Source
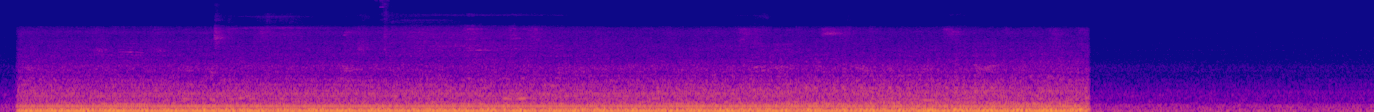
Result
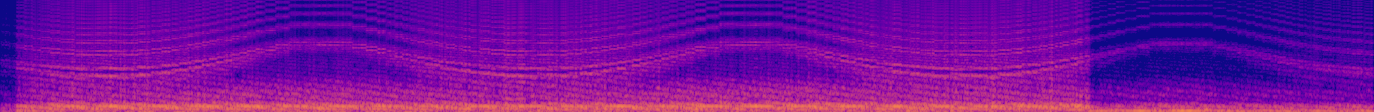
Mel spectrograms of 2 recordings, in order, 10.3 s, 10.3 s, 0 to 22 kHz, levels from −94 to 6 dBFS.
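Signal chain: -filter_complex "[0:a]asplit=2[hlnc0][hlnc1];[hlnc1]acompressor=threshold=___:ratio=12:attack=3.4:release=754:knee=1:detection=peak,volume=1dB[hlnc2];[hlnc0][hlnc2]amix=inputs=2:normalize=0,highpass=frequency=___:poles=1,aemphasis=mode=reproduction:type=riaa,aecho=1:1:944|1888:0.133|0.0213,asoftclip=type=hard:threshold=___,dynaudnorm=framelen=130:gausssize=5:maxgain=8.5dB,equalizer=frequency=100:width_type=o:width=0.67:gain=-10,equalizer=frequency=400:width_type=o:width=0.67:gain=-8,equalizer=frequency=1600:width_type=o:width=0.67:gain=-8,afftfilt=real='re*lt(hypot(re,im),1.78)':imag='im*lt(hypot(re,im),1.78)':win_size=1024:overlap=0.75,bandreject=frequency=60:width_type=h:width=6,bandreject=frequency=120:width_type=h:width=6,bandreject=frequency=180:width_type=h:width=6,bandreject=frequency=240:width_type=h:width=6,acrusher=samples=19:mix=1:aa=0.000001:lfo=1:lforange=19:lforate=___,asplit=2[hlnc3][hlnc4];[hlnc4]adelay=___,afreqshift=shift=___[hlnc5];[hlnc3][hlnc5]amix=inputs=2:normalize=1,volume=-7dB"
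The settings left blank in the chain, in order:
-39dB, 61, -9dB, 0.31, 3.7, -2.9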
